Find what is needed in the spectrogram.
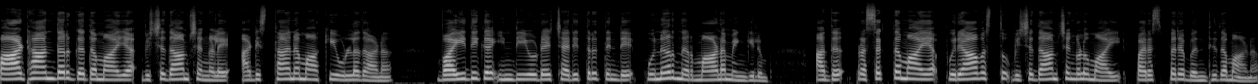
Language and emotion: Malayalam, neutral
